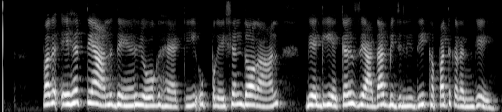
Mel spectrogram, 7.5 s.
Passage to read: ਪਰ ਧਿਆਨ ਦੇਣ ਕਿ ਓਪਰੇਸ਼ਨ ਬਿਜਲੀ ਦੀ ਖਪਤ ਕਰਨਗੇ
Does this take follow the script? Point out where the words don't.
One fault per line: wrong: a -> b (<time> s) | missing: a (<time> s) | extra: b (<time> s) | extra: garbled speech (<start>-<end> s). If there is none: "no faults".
extra: ਇਹ (0.8 s)
extra: ਯੋਗ ਹੈ (2.0 s)
extra: ਦੌਰਾਨ ਰੇਡੀਏਟਰ ਜ਼ਿਆਦਾ (3.7 s)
